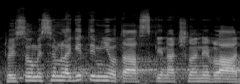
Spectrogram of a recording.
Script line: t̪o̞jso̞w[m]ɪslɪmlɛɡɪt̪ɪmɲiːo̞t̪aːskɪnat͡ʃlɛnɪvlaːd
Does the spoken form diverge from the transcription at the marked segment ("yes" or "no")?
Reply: no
